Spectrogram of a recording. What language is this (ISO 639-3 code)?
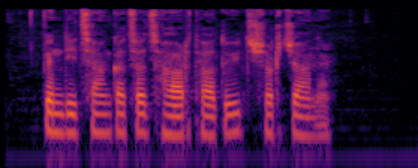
hye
